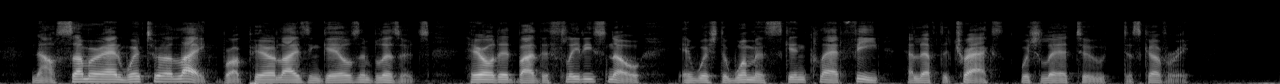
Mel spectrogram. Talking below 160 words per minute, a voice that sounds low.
Yes: average, 140 wpm; low, 105 Hz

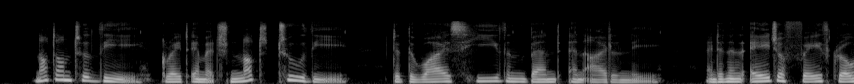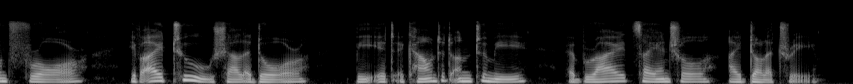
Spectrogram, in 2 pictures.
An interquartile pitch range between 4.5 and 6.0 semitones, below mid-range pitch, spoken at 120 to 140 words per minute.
No: average, 3.7 semitones; low, 125 Hz; slow, 135 wpm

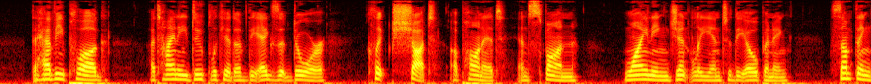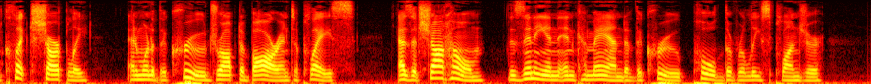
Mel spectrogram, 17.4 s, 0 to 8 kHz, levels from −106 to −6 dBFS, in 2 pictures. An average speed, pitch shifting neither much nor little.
Yes: average, 170 wpm; average, 3.3 semitones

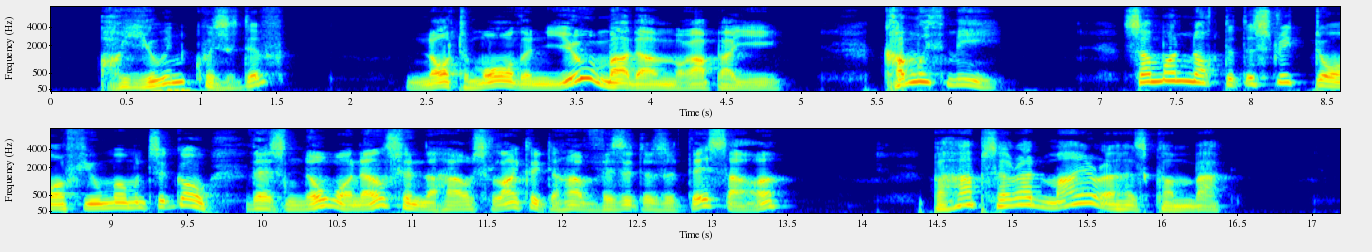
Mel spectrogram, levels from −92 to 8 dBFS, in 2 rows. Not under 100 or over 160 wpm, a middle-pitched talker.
No: average, 145 wpm; low, 115 Hz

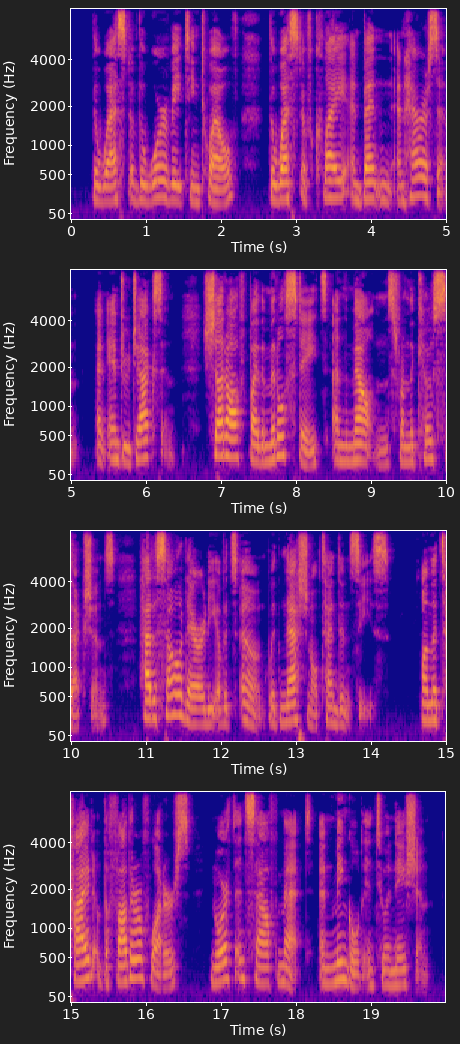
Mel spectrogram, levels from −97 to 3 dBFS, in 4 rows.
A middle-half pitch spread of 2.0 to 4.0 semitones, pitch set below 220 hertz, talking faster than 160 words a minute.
Yes: average, 3.4 semitones; high, 190 Hz; average, 170 wpm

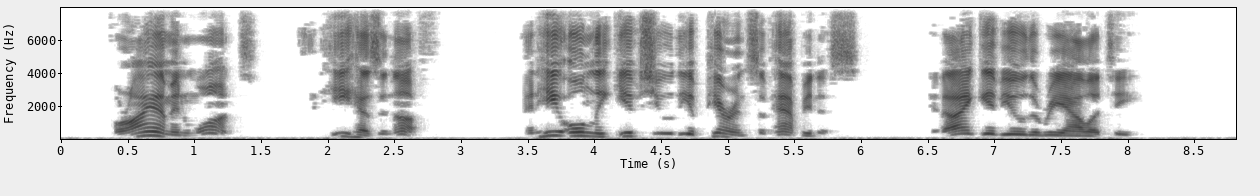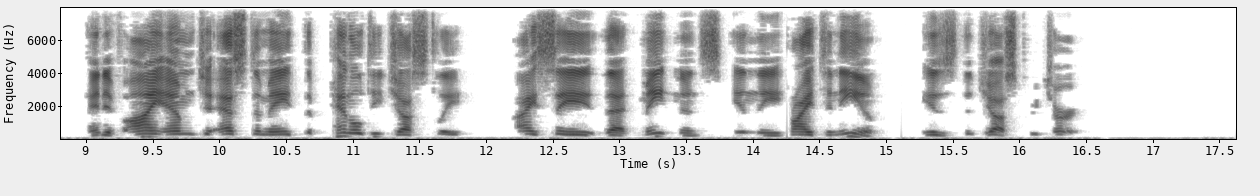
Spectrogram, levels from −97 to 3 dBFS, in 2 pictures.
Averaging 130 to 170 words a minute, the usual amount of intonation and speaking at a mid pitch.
No: average, 150 wpm; wide, 6.9 semitones; medium, 170 Hz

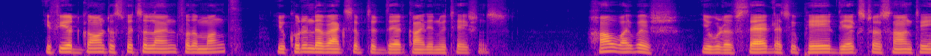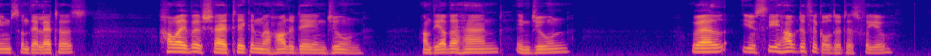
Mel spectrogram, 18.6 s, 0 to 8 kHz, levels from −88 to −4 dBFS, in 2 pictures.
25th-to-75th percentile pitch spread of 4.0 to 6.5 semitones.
No: average, 2.7 semitones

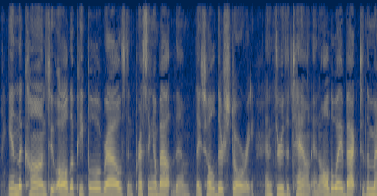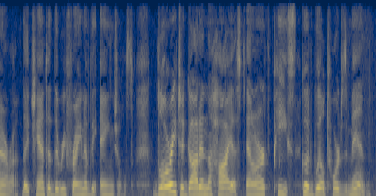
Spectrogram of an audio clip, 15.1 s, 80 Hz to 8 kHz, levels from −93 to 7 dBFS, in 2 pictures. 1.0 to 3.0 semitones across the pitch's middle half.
Yes: narrow, 2.5 semitones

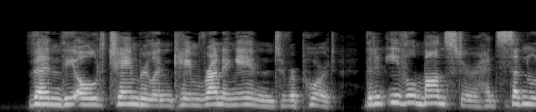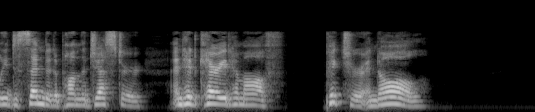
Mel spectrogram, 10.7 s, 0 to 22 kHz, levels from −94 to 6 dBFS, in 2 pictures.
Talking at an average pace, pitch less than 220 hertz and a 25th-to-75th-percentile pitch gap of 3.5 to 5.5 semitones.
Yes: average, 150 wpm; high, 190 Hz; average, 3.9 semitones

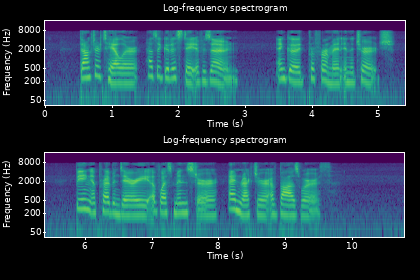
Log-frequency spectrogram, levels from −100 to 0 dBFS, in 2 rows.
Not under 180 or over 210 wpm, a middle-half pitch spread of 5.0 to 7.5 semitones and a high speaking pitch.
No: slow, 135 wpm; wide, 5.5 semitones; high, 200 Hz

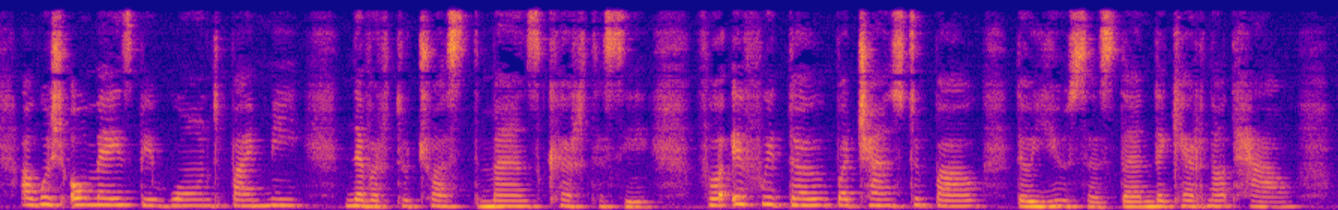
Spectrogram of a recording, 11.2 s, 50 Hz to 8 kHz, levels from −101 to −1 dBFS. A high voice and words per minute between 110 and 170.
Yes: high, 210 Hz; average, 155 wpm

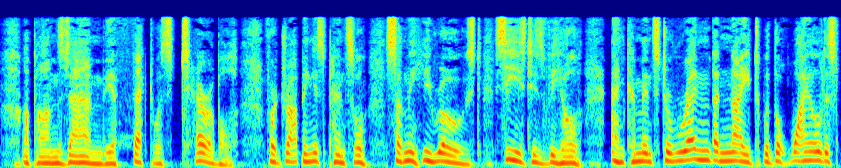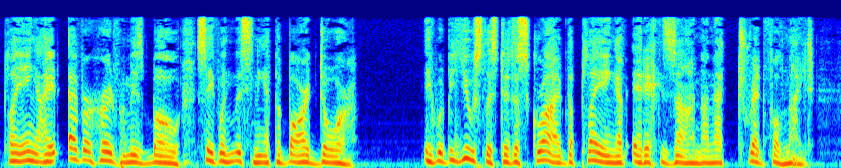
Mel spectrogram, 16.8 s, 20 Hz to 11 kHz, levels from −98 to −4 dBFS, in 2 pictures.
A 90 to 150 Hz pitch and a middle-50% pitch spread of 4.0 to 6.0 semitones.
Yes: medium, 140 Hz; average, 4.9 semitones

